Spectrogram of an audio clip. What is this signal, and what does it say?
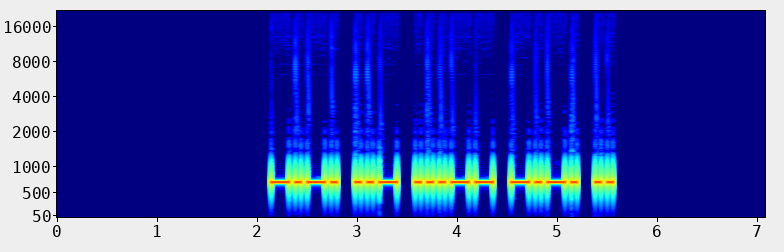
Morse code, heard as a keyed tone, about 20 wpm, 700 Hz. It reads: CU3CI
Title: DXCC-100 Call Signs - 5 Characters - Repeated 2x - 20wpm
